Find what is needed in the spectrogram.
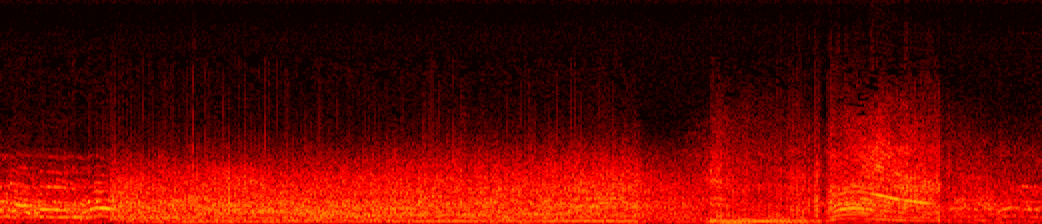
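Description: Drag racing engines running at full throttle, a loud steady rasping noise. Near the end the sound changes and a pitch sweeps up and then back down.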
